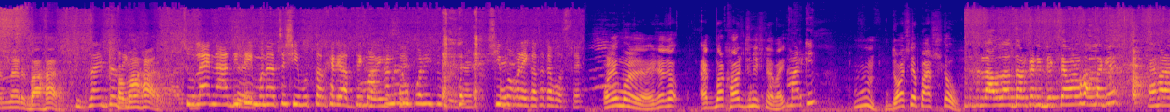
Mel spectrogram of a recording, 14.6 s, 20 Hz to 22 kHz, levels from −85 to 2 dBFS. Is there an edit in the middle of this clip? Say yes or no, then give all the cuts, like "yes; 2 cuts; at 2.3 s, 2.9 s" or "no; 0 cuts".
yes; 3 cuts; at 2.2 s, 7.2 s, 12.1 s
